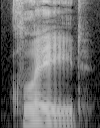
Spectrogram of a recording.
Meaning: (noun) 1. A group of animals or other organisms derived from a common ancestor species 2. A higher level grouping of a genetic haplogroup; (verb) To be part of a clade; to form a clade
- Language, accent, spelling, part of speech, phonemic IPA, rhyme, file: English, US, clade, noun / verb, /kleɪd/, -eɪd, En-us-clade.ogg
